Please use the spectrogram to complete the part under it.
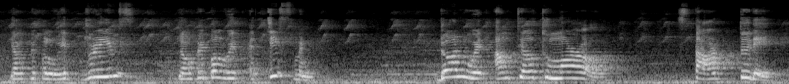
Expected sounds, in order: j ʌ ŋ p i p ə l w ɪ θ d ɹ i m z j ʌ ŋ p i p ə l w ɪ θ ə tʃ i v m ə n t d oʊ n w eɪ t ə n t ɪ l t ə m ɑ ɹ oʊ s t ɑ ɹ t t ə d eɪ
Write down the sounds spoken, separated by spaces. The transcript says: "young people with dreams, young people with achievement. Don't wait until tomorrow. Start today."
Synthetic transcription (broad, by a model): j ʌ ŋ p i p ə l w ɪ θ d ɹ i m s j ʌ ŋ p i p ə l w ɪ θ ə tʃ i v m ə n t d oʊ n w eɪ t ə n t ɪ l t ə m ɑ ɹ oʊ s t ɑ ɹ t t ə d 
